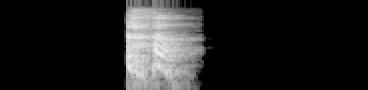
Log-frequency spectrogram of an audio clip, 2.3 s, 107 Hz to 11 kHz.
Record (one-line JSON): {"cough_length": "2.3 s", "cough_amplitude": 28583, "cough_signal_mean_std_ratio": 0.27, "survey_phase": "beta (2021-08-13 to 2022-03-07)", "age": "45-64", "gender": "Female", "wearing_mask": "No", "symptom_runny_or_blocked_nose": true, "symptom_sore_throat": true, "symptom_headache": true, "smoker_status": "Never smoked", "respiratory_condition_asthma": false, "respiratory_condition_other": false, "recruitment_source": "REACT", "submission_delay": "2 days", "covid_test_result": "Negative", "covid_test_method": "RT-qPCR", "influenza_a_test_result": "Negative", "influenza_b_test_result": "Negative"}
